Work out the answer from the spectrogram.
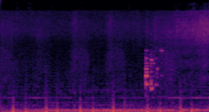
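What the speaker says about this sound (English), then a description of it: "Heartbeat." Throbbing heartbeat from the Empyrion: Galactic Survival game, low thumps in a steady rhythm of about three per second over a constant electronic hum, with a brief chirping blip partway through.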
